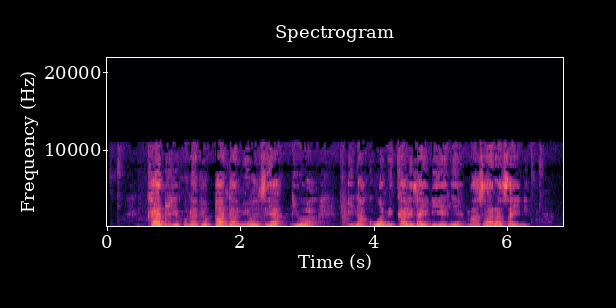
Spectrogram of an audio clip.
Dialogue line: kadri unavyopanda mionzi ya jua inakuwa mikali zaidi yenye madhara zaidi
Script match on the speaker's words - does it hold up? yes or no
yes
